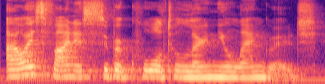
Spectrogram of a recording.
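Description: Soft music plays behind this young woman from China as she hosts her own podcast in casual, earnest solo talk, her Chinese-accented speech full of fillers and restarts. Her mid-range voice keeps fairly even intonation at a normal speed.

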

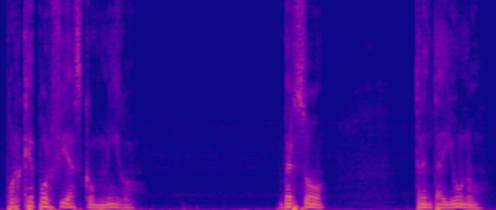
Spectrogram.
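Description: A man's voice: medium pitch, slow pace, mellow, no room sound. Man preaching, dry close sound. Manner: conversational, acts out voices of people. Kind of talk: sermon teaching.

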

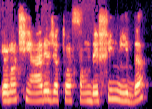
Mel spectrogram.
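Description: Guest, woman, 30s, Minas Gerais Brazilian accent, casual and hesitant, mid pitch. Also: fairly even intonation, fast talker, warm tone, dull audio. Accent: Brazilian Portuguese, Minas Gerais. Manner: chatty, hesitant with many fillers. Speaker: guest, digital influencer. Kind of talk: casual interview chat.

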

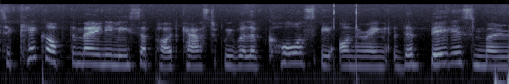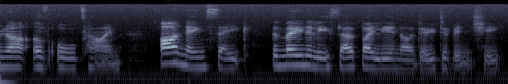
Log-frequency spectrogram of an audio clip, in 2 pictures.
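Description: A woman's voice: medium pitch, moderate pace, low-quality recording. A young woman co-hosting a podcast, speaking in an upbeat, playful way. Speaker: podcast co-host. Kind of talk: casual chat.

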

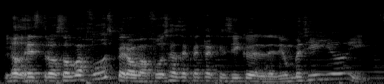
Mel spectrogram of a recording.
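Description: A man's voice: fairly high pitch, fairly quick. A young man with a Mexican Spanish accent, co-hosting a casual chat and acting out his stories with lots of laughter. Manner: animated storyteller, acts out quotes, laughs often. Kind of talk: casual chat among friends. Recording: roomy sound with faint guitar music.

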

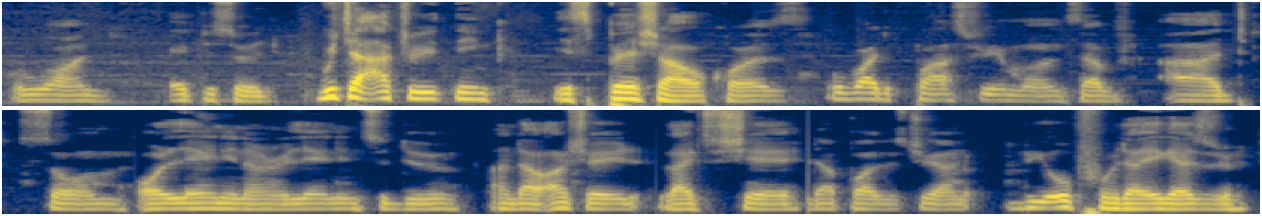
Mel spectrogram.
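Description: A man's voice: fairly low pitch, level tone, moderate pace, hardly any pauses, a little mellow, soft background music. A young man with a Nigerian Yoruba accent hosting a casual podcast. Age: young adult. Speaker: podcast host.

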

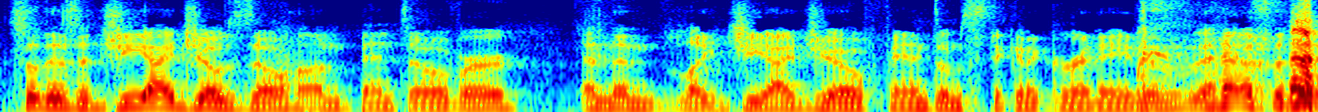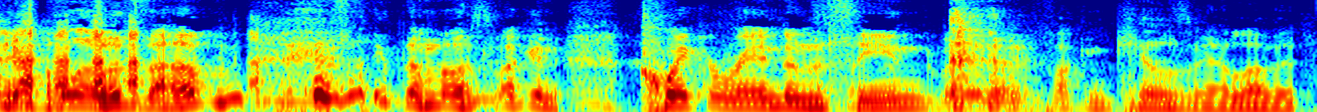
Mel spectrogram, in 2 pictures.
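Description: A man's voice: fairly high pitch, normal speed, a crowd in the background. A man in casual podcast chat, rambling and swearing, often laughing.

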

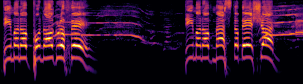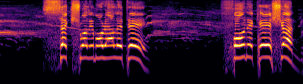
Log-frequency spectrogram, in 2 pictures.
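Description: A man preacher shouting deliverance prayers, commanding spirits out in slow, repeated chant-like phrases. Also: very high-pitched.

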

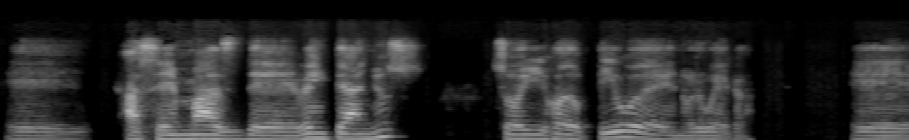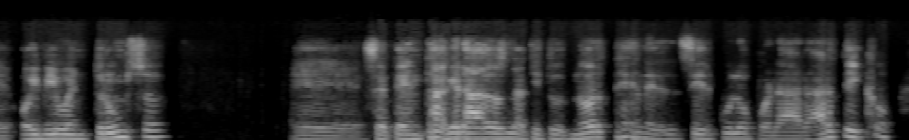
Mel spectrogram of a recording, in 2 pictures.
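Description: A man's voice: mid-range voice, slow pace, a little mellow. Guy on a podcast, lots of ehs, kinda dull muffled audio. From Colombia. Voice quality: hesitant, many fillers and restarts. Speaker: podcast guest. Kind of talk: casual chat.

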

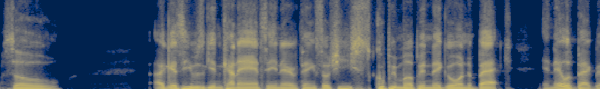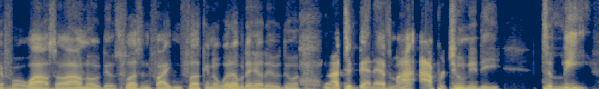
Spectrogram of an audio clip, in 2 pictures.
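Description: A man's voice: on the low side, quick pace, no echo, clean studio sound. A man guesting on a podcast, telling a story in a casual, slangy, profane way into a desk microphone on camera.

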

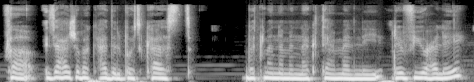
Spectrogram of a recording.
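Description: A woman's voice: medium pitch, dark tone, no room sound. A woman with a Levantine Arabic accent hosting a reflective self-help podcast as a monologue, addressing the listener directly and instructively. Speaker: podcast host.

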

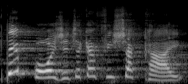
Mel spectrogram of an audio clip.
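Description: A woman preacher, telling a testimony in a lively, mocking way and acting out the voices she quotes. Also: extremely high pitch, moderate pace. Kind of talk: sermon with testimony.

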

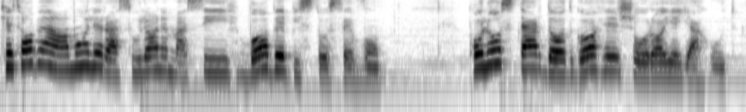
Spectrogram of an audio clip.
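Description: A woman reads scripture as narrator in calm, measured storytelling. Her voice sits a little high, and faint background music runs beneath the reading. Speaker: Bible reader.

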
